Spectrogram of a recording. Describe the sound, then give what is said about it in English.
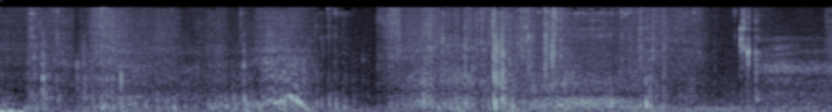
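A Trapper Keeper binder being opened, with a scratchy, ripping tear like a flap pulling loose, followed by crinkling and rustling of plastic and paper. Moderately loud, with no talking. “Okay, now I'm gonna actually open the trapper part of it. and not the file folder.”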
